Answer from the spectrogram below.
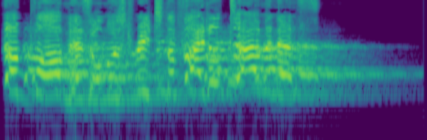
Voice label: announcer cart attacker final warning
